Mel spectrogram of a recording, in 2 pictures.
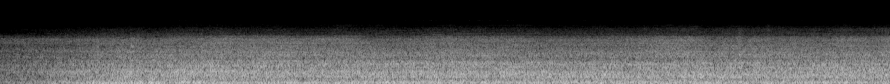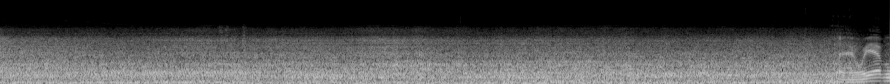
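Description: Airliner taking off at Phoenix Sky Harbor, a loud sustained broadband jet roar filling the whole stretch after a brief quiet start, constant and close.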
